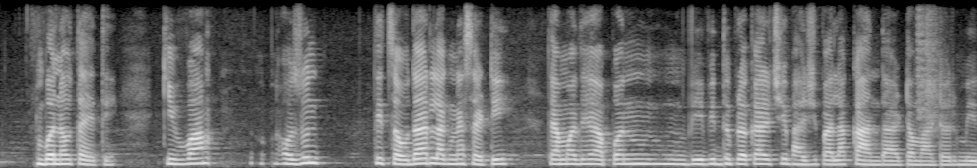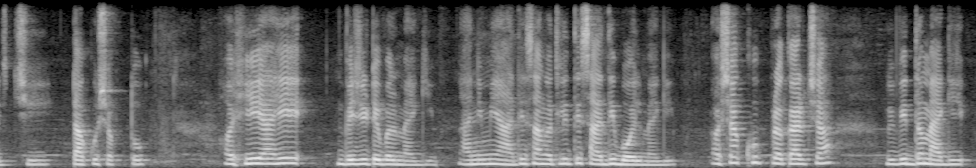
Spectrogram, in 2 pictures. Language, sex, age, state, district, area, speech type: Marathi, female, 18-30, Maharashtra, Akola, urban, spontaneous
